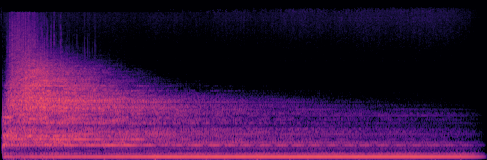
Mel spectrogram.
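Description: gong

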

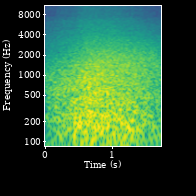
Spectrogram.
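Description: rough sea waves crashing

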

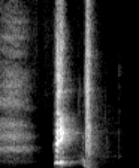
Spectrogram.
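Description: sneeze

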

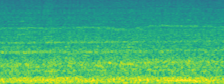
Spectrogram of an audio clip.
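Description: train interior rumble

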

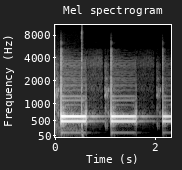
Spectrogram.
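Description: telephone hang-up tone

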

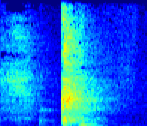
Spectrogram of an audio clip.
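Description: cough

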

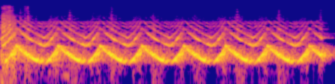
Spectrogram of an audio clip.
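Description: ambulance siren passing by

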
